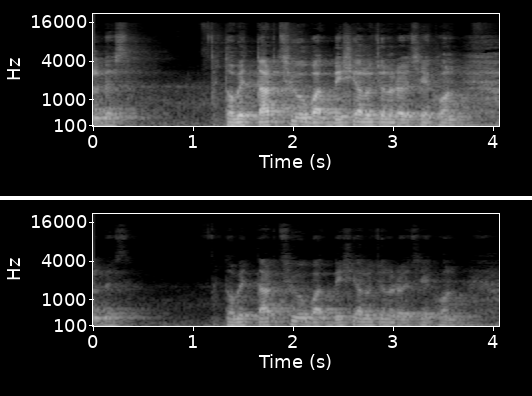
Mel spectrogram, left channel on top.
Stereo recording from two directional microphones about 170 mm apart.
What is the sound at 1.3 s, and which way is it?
A man's voice, 20° left (ahead or behind).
